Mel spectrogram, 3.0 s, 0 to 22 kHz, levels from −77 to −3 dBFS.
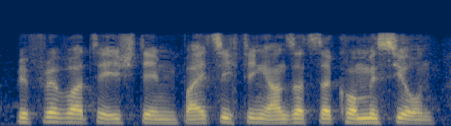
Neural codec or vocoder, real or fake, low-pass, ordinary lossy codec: codec, 24 kHz, 0.9 kbps, WavTokenizer, medium speech release version 1; fake; 7.2 kHz; none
